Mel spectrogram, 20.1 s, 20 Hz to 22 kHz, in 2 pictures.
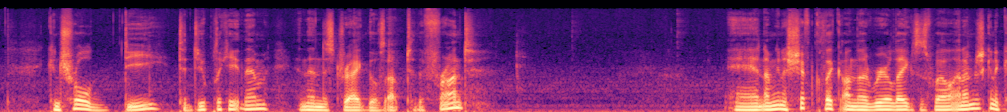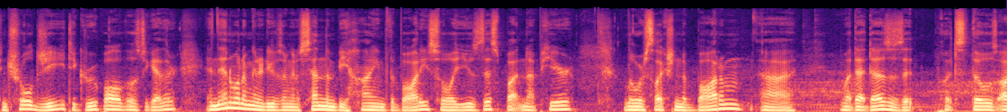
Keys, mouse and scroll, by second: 1.3 ctrl+d, 3.9 middle click, 8.0 shift+click, 8.9 shift+click, 10.5 ctrl+g.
